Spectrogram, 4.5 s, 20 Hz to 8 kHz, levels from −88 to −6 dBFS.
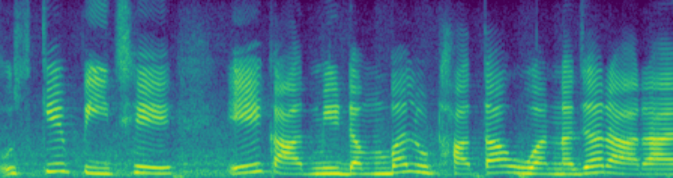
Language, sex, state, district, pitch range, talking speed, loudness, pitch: Hindi, female, Jharkhand, Deoghar, 235-290 Hz, 145 wpm, -14 LUFS, 250 Hz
